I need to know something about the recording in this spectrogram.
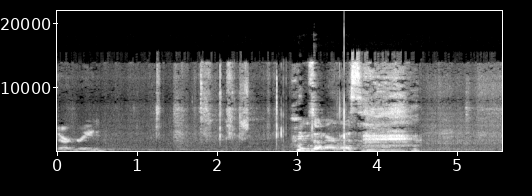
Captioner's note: nervous chuckle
